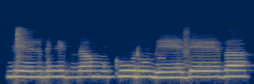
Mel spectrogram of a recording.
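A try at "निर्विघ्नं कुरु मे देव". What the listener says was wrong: There you see Nirvigham, Gha Mahaprana. Nirvigham Kuru Me Deva. Okay, now you have to improve on the aspirated ones. GHA, Gha.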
